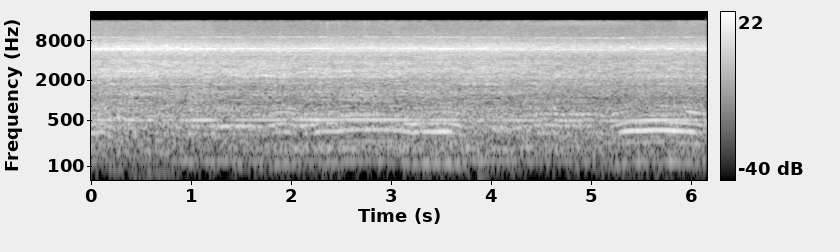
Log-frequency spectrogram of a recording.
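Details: Eureka Power Plus upright vacuum after freeing a hair-seized brush roll bearing and unclogging the hose: steady high-pitched motor whir with even airflow rush, no grinding or labouring; runs smoothly.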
